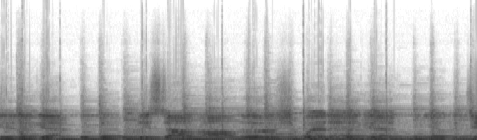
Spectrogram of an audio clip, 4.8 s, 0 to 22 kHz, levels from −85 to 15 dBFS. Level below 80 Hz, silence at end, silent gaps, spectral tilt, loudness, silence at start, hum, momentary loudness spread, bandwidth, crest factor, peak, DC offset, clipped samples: -36 dBFS; 0 s; none; -5 dB/octave; -11 LUFS; 0 s; none; 3 LU; 13.5 kHz; 10 dB; 0 dBFS; 2%; 0.3%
